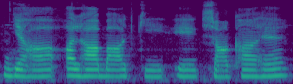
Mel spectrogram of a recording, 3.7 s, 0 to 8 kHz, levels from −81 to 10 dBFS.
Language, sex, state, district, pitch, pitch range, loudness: Hindi, female, Uttar Pradesh, Etah, 195 Hz, 185-200 Hz, -27 LUFS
